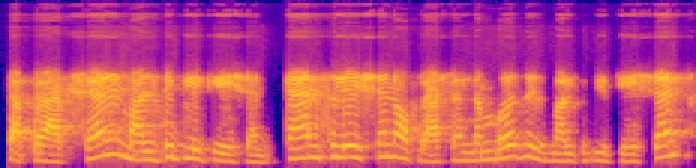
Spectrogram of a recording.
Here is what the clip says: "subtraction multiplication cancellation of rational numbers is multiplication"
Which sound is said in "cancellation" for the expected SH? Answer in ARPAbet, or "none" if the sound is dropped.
SH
